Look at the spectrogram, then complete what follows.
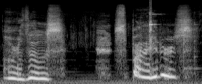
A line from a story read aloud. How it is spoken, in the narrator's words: Katrina cried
